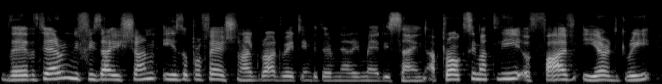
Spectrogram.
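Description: A woman veterinarian explains her work as an interview guest. She speaks carefully, pausing and restarting now and then. Her voice is at a middle pitch, recorded dry with no room echo. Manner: careful, halting with small restarts.

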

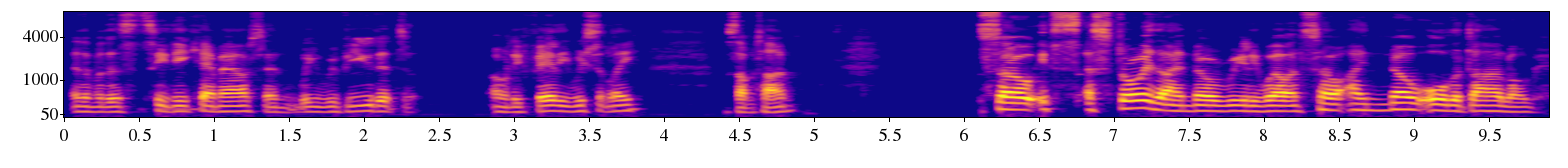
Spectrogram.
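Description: A man with a slightly low voice talks as a podcast host in casual review mode. He is enthusiastic and rambling, often interrupting himself to start a thought again. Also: steady tone, moderate pace, darkish tone.

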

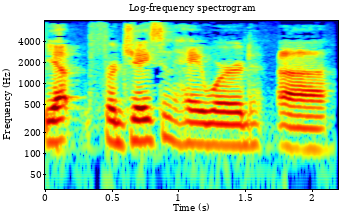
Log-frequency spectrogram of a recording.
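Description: A man on a somewhat muffled, lo-fi line, joking through a sports chat and trading wild predictions. He restarts his sentences often, at an everyday mid pitch. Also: fairly even intonation, slow. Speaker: podcast co-host.

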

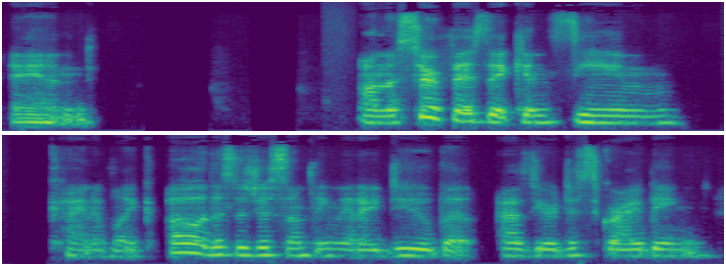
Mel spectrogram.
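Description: Woman podcast host, chatty and laughing, raspy with some fry in a lowish voice; dry close-mic sound. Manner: warm chatty, laughs often, many fillers. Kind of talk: casual interview.

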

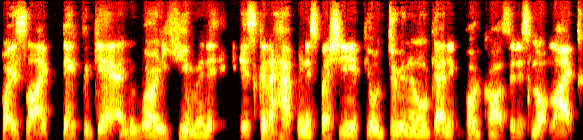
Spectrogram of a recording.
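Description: Guy guesting on a podcast, husky voice, rambly, says like a lot. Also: medium pitch, fast talker. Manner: rambling, peppered with "like". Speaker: podcast guest, audio drama creator. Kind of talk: casual chat.

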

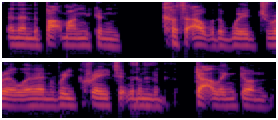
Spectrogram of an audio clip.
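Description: A man's voice: on the low side, little pitch movement, moderate pace, a little mellow, no echo, muffled recording. A man co-hosting a casual podcast, hesitant with many restarts but firmly opinionated. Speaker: podcast co-host.

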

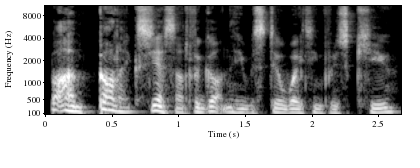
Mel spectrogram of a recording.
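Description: A man's voice: mid-range voice, animated, fast talker, a bit bright, breathy edge. A man voicing a flustered, anxious man running a film shoot in an audiobook, hesitant, stammering and defensive.

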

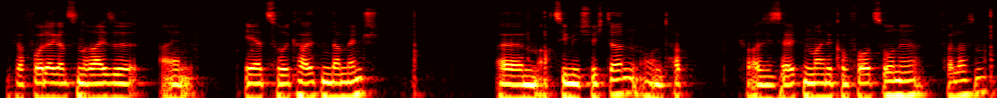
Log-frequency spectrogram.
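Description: Mellow-voiced young German man musing. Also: mid-range voice, little pitch movement, unhurried, creaky. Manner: reflective, rambling with many fillers and restarts. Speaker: podcast host. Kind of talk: casual spoken monologue.

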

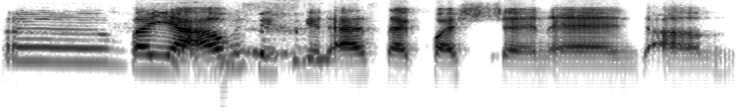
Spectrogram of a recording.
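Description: A woman's voice: mid-range voice, big pitch swings, normal speed, gravelly, crowd noise. A woman chatting casually and reflectively about growing up between cultures. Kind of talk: casual chat. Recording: dry, dull lo-fi audio.

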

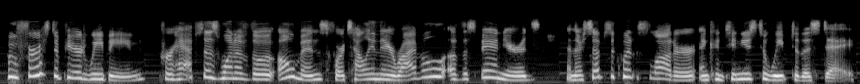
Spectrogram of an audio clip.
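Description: A woman co-hosting a casual podcast, reading a folk legend from an article. Her voice sits a little high and she laughs often, stumbling over names. The recording is dry and close, with faint music underneath. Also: expressive, moderate pace, a little mellow, no echo, muffled recording. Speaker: podcast co-host.

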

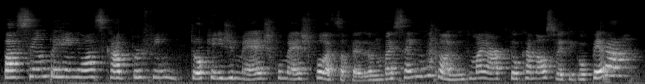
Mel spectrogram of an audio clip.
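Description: A woman from Brazil, raised in Paraná, telling her story as a guest in a casual interview, animated and slangy. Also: high-pitched, rapid-fire, echoey room. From Brazil, São Paulo state, raised in Paraná.

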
